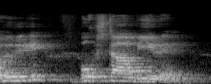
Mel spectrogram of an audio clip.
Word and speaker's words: Buchstabieren: Buchstabieren. Buchstabieren, that means to spell. To spell. Zum Beispiel kann ich Ihnen fragen, buchstabieren Sie Ihren Namen.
